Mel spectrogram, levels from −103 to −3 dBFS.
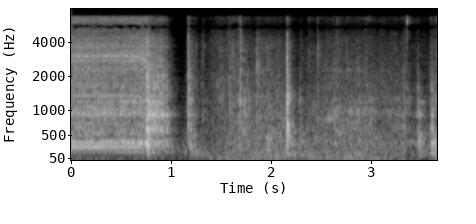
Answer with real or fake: real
